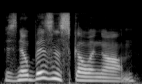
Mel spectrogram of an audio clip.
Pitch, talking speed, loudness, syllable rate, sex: 195 Hz, 210 wpm, -16 LUFS, 6.0 syllables/s, female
